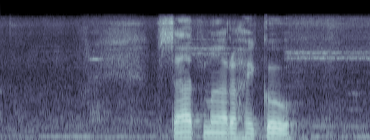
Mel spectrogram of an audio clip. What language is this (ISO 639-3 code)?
nep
